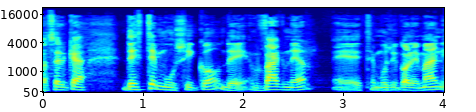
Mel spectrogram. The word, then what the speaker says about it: Wagner: porque es justamente es eh Wagner, que aprendimos recientemente de Guillermo que así se pronuncia en alemán, el famoso ah músico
